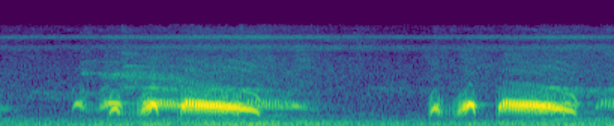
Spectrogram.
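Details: Spotted dove in thổ sấm style, two phrases of quick rising stutter notes leading into a long mellow descending coo, clear and close with little background sound.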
